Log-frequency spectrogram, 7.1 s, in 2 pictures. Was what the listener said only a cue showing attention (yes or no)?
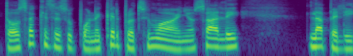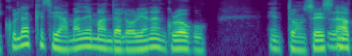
yes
